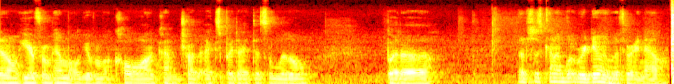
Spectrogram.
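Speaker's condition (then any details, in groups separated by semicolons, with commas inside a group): No condition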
